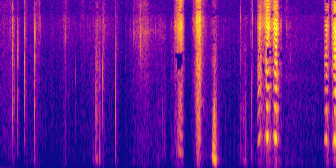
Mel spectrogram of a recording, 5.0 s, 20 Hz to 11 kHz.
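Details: During a dwarf goat's birth of small triplets on 26 October 2020, short, high, wavering goat bleats sound among soft clicks and rustling.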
